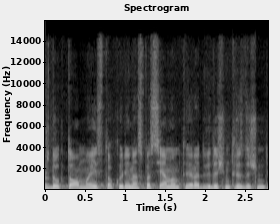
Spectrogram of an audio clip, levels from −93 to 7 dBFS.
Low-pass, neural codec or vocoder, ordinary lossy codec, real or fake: 14.4 kHz; codec, 44.1 kHz, 7.8 kbps, DAC; AAC, 64 kbps; fake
